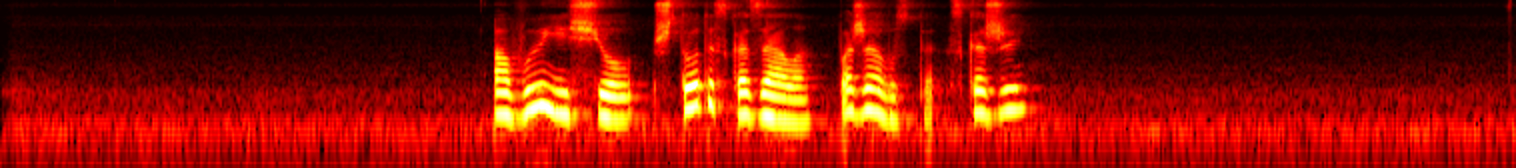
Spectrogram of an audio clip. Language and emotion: Russian, neutral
